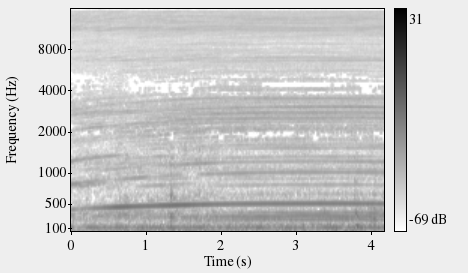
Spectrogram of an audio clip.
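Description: Small DC motor running under a homemade IGBT motor controller as a throttle pedal is pressed, giving a faint steady whine. Its pitch creeps up slightly in the first second or so as the motor gains speed, then holds, showing the throttle setting the motor's speed. A low hum sits underneath.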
